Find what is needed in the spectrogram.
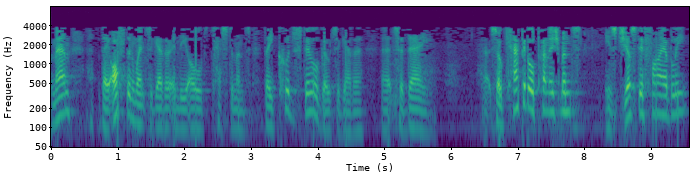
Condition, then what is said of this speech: None; typical speech.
